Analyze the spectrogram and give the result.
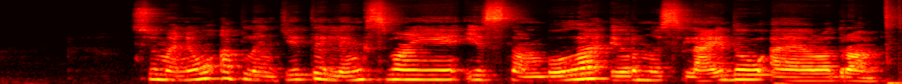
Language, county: Lithuanian, Kaunas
